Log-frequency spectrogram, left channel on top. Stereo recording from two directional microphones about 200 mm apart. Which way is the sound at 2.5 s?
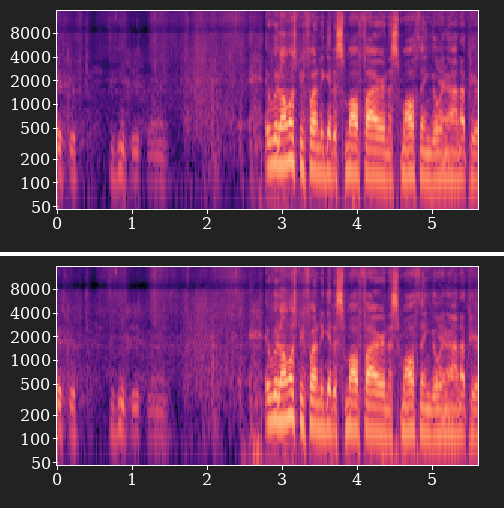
20° left (ahead or behind).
